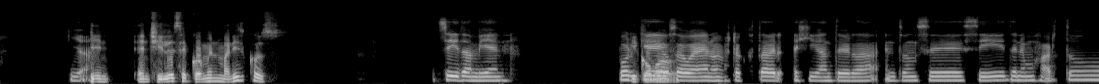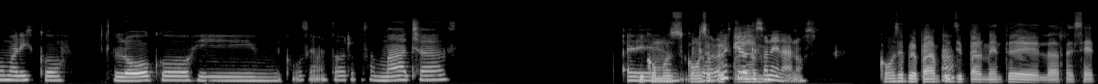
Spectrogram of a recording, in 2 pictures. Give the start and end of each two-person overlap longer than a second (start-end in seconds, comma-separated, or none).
17.4-18.7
